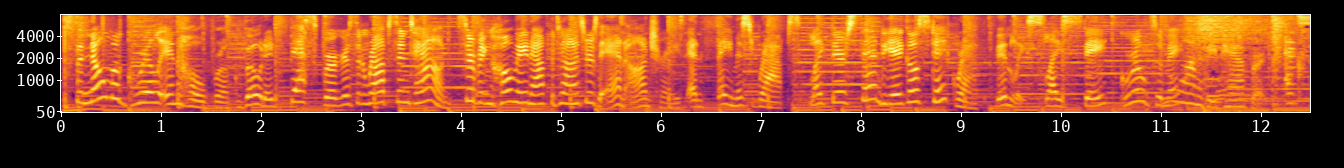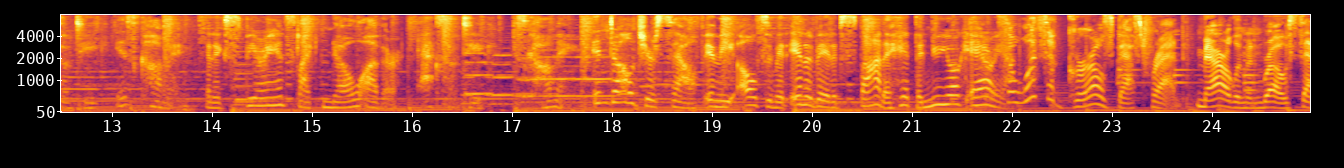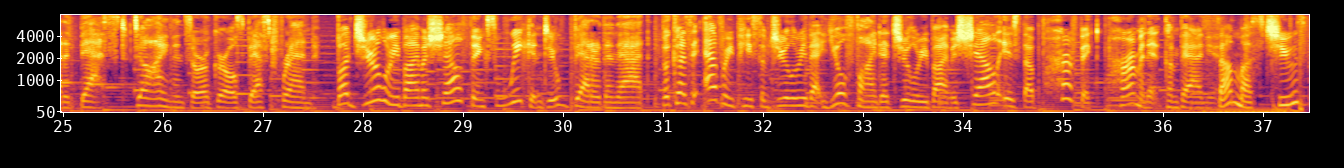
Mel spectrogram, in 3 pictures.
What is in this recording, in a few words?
Voice-Over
